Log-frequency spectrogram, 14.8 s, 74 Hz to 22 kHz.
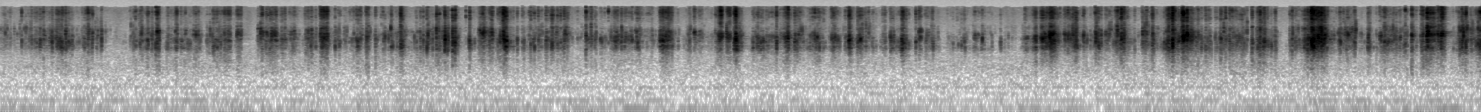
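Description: A small, hollow, green-purple articulated 3D-printed plastic fidget slug is bent and rubbed between fingertips, its segmented body rattling. The result is a steady, dense stream of bright, crisp plastic clicks and scratchy rattles, with a few louder bursts near the end.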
